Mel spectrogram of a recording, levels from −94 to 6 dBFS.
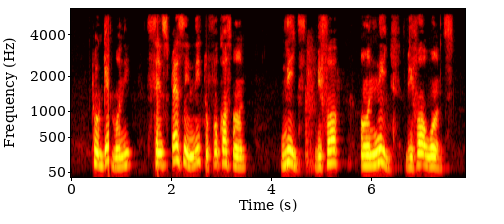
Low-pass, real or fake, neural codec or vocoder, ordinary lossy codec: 5.4 kHz; real; none; MP3, 48 kbps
